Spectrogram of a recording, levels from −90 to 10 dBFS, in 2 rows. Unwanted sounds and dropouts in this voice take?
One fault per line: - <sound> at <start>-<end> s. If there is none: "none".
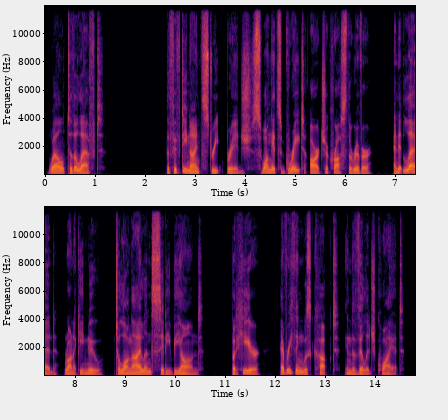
none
